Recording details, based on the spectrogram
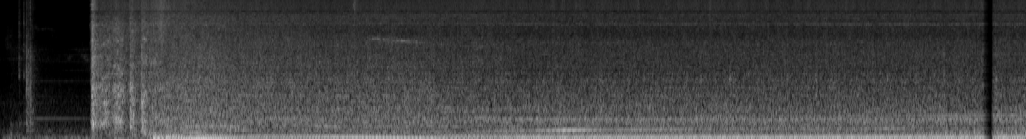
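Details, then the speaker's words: Jeep Grand Cherokee after belt tensioner replacement: engine cranks, catches quickly and settles into smooth, even idle with no flopping or rattling from the belt drive; belt still shakes slightly, may need replacing; healthy idle. "Alright, it's good now. This was really flopping and wobbling before. It was really bad before."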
